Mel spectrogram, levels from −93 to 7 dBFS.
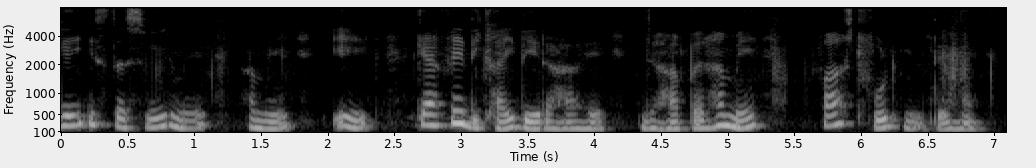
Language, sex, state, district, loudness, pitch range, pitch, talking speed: Hindi, female, Bihar, Madhepura, -34 LUFS, 170-245 Hz, 195 Hz, 145 wpm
